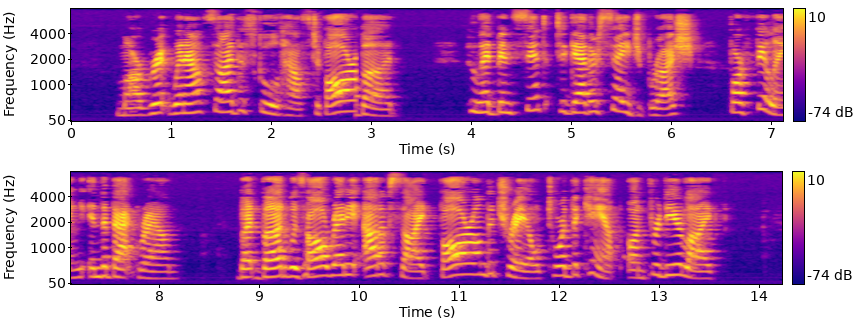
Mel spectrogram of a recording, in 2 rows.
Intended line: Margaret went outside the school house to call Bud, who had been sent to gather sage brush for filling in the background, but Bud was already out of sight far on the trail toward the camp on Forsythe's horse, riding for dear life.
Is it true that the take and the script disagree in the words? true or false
true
